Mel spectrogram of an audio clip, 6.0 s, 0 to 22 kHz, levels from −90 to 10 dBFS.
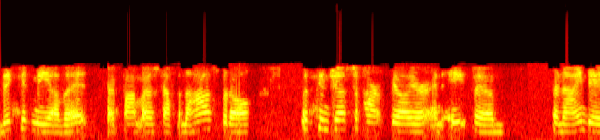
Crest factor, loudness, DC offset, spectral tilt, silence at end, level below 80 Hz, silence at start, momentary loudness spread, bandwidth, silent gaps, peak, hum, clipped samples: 14 dB; -14 LUFS; under 0.1%; -6.5 dB/octave; 0 s; -52 dBFS; 0 s; 7 LU; 4.1 kHz; none; -2 dBFS; none; under 0.1%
